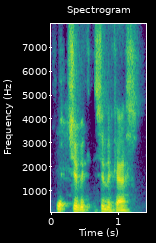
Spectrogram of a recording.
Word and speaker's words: Tsimikas: Oh, it just drags a little bit to Simak or Simisak, or however you bloody pronounce the Greek lad's name. Tsimikas. Tsimikas, that's the one.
